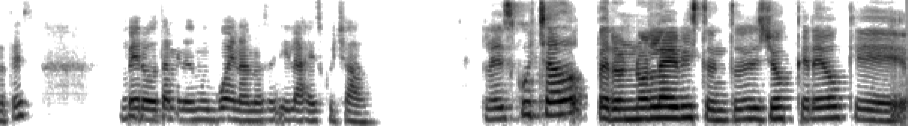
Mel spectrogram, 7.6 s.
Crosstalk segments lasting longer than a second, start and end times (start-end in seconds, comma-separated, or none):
none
